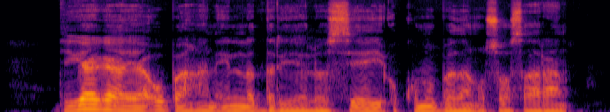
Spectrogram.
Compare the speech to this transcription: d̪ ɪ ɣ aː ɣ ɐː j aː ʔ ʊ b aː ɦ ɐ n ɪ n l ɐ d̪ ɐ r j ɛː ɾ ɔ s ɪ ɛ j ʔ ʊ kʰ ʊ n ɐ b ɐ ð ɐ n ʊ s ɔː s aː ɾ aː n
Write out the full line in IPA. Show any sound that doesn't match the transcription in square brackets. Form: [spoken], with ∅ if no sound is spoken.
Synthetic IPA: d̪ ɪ ɣ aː ɣ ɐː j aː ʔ ʊ b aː ɦ ɐ n ɪ n l ɐ d̪ ɐ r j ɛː [l] ɔ s ɪ ɛ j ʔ ʊ kʰ ʊ [m] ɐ b ɐ ð ɐ n ʊ s ɔː s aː ɾ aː n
